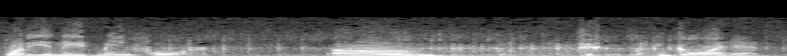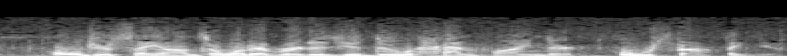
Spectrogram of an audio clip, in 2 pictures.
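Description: Male police lieutenant: skeptical, flustered, sarcastic, swinging pitch, in a dull, noisy vintage radio mystery. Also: wildly swooping pitch, normal speed. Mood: grudging. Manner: flustered, hesitant stammering, sarcastic. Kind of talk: old-time radio mystery drama acting. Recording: dull, noisy old radio broadcast recording.

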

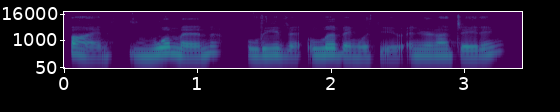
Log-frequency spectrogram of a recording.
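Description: A woman's voice: medium pitch, moderate pace, mellow, no room sound, clean studio sound, close to an everyday voice. A woman voicing a bitter, scornful mother in her thirties who berates and cuts people down in audiobook dialogue. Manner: berating, cutting.

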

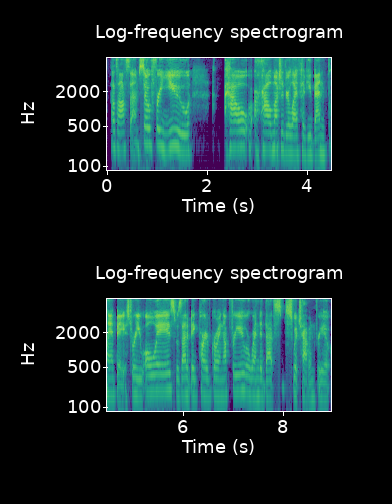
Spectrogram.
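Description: A woman's voice: lowish voice, fairly even intonation, moderate pace, bright, forceful tone. A young woman hosting a podcast from a small hostel kitchenette, chatty and upbeat with casual fillers. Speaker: podcast host. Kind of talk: casual podcast intro and interview.

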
